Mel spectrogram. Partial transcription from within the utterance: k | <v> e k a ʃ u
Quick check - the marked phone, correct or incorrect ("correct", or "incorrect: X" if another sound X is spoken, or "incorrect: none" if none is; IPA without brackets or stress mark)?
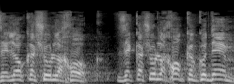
incorrect: z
